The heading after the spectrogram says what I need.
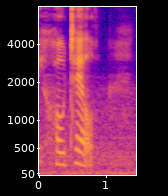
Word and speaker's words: hotel: say Hotel we say Hotel therefore it's not an Hotel it's a hotel okay it's a pronounced H like this one hotel so a hotel and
